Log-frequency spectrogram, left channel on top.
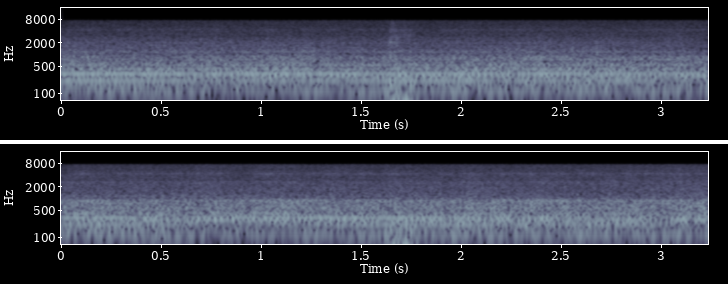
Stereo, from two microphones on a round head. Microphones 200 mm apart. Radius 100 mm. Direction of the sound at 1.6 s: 50° left (ahead or behind).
